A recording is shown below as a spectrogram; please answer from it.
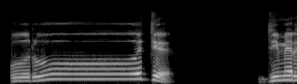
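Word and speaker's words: بروج: আগের অক্ষরের সাথে মিলিয়ে পড়তে হবে বুঝতে পারছেন বুরু জিমের জায়গায় ধাক্কা দিতে হবে বুরুজ তারপরে দেখেন মিম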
